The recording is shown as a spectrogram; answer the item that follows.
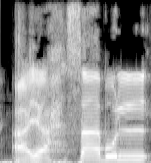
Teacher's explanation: dibunyikan samarnya di mulut, kemudian digunahkan berbarengan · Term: ikhfa pertengahan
